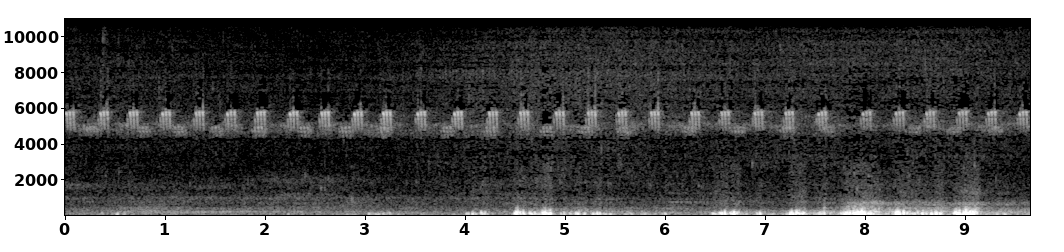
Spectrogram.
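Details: Crickets chirping at night near running water, with quiet lightning: a thin, even train of high chirps continues throughout while louder low rumbling bursts of water build in the second half.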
